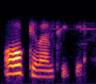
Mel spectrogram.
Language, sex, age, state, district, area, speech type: Hindi, female, 30-45, Madhya Pradesh, Chhindwara, urban, conversation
